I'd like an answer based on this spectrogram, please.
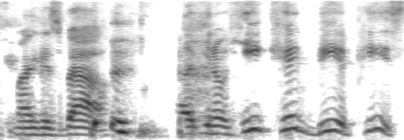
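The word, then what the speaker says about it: Mbow: Mbao? I keep forgetting if you pronounce the M or not. Yeah, he doesn't. Now I know. Marcus Bowe.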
